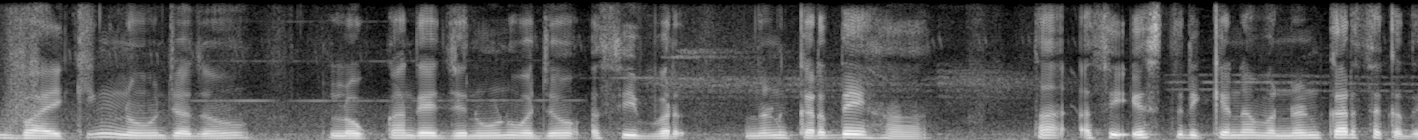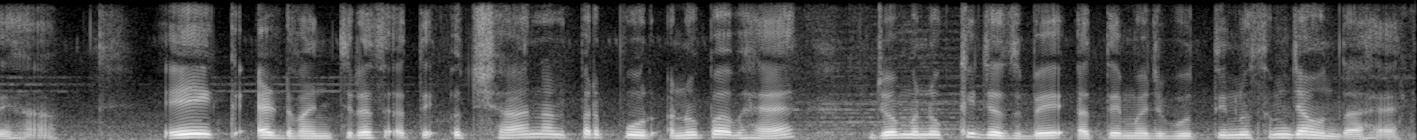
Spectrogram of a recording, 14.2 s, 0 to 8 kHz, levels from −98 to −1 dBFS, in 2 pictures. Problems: constant background noise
